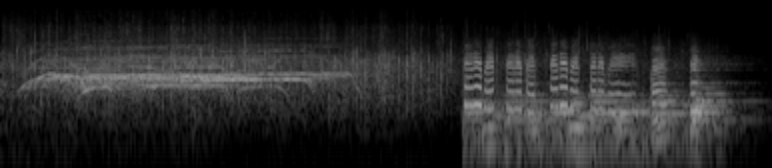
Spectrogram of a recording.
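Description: Dense, steady applause from a crowd runs for about four and a half seconds, then cuts off and gives way to a different, tonal sound.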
